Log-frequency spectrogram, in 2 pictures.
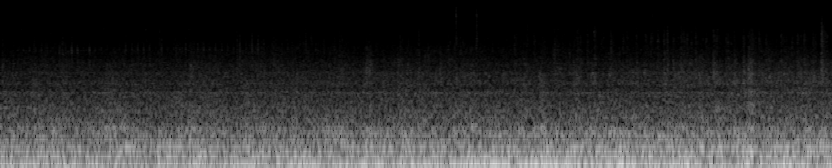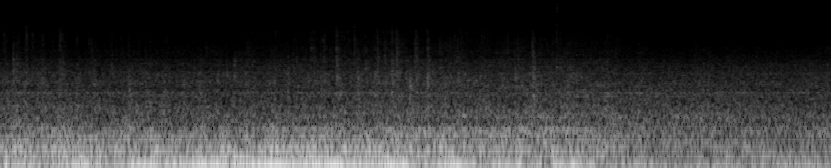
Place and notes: Yerevan, Arménie - Cascade complex
Cascade park is an enormous artistic complex, posed on a hill. Inside, there's a huge collection of escalators, going to the top and making drone sounds. Built during the Soviet era, Cascade is big, very big ! That's why there's so much reverb inside the tunnel.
